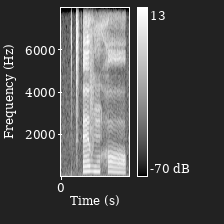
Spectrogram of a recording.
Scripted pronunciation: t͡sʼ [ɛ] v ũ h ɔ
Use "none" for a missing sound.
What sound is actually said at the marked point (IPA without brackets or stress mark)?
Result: ɛ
